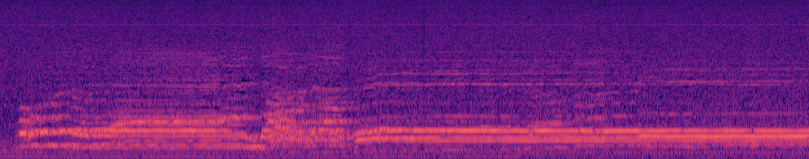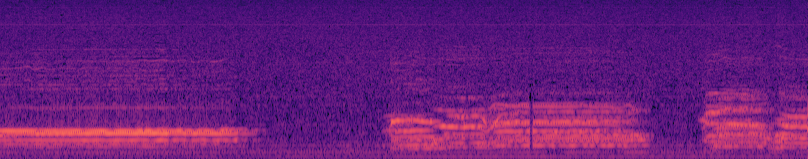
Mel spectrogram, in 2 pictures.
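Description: A choir singing without accompaniment, in phrases of long held chords with short breaths between them, about eleven and fifteen seconds in.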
